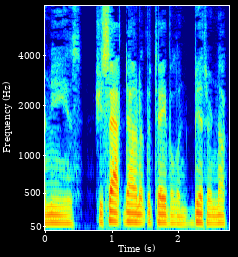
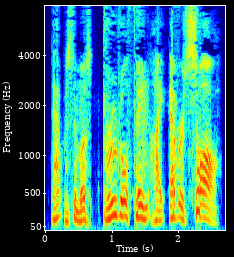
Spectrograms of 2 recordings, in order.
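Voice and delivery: higher and louder, appalled; outraged; 6 semitones higher, 6 dB louder than usual. Acted. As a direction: fling the accusation at him. Outraged accusation in quarrel.

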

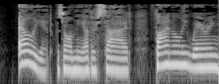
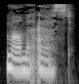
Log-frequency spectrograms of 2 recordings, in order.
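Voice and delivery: ordinary delivery

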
